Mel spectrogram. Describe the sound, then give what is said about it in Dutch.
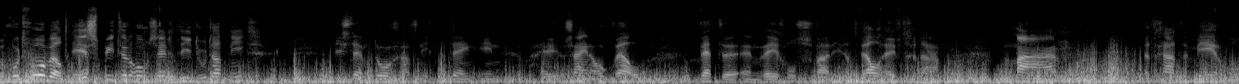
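A man talks steadily while low, rumbling wind buffets the microphone throughout, a constant muffled roar sitting under his voice. “Er staat een beetje wind. Mijn excuses voor de ruis, voor de luisteraars.”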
